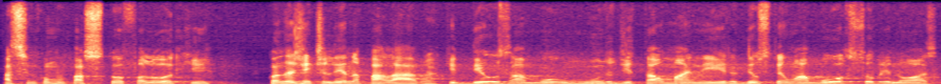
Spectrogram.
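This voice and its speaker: A man's voice: on the high side, moderate pace, warm tone. A man from Brazil giving a preaching testimony in church, often calling listeners "dear". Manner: addresses listeners as "querido". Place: church sanctuary. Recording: long church-hall reverb.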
